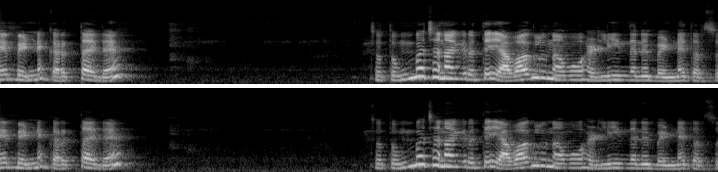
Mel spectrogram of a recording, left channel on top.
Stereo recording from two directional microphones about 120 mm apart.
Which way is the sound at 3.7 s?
15° left (ahead or behind).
